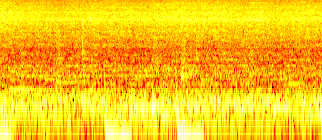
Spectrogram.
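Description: Pork escalopes fry in hot butter and oil, a loud dense hiss and sizzle filling the pan with low rumbling bubbling beneath, continuous throughout.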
